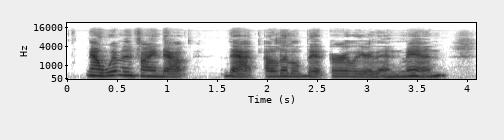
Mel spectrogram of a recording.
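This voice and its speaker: Somewhat breathy, a woman's voice moves along at a fairly slow pace. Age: 70s. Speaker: full-time RVer. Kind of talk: reflective talk to camera.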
